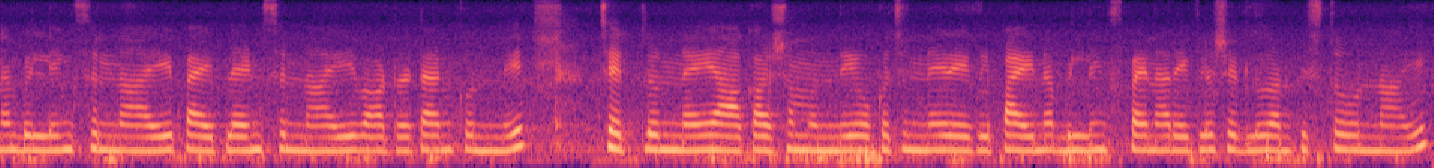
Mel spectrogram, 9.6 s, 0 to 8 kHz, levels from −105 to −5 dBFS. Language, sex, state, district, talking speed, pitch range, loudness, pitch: Telugu, female, Andhra Pradesh, Srikakulam, 125 wpm, 215-225 Hz, -26 LUFS, 220 Hz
